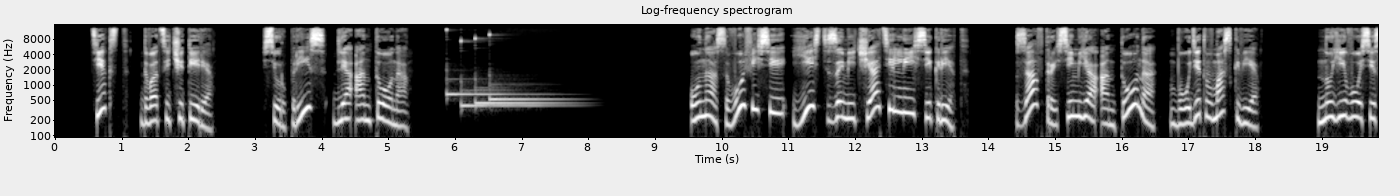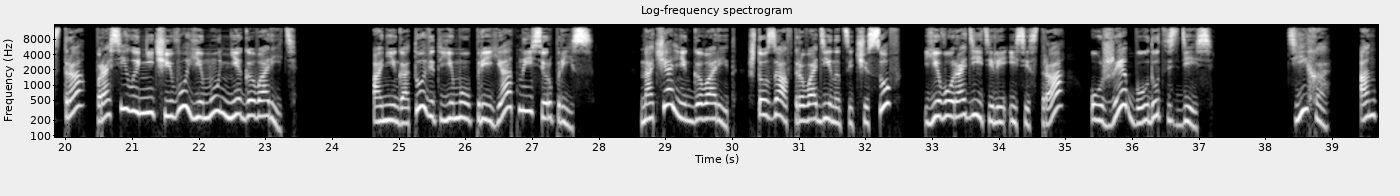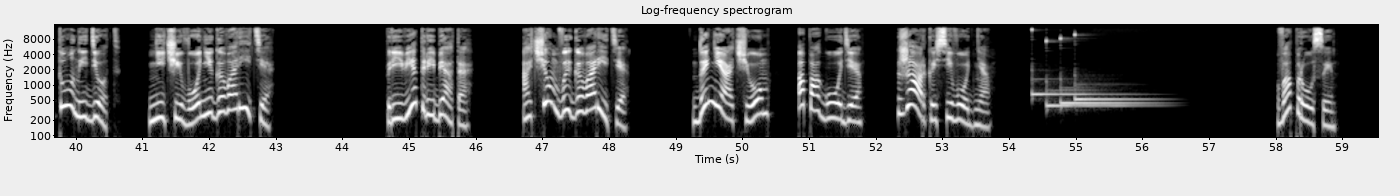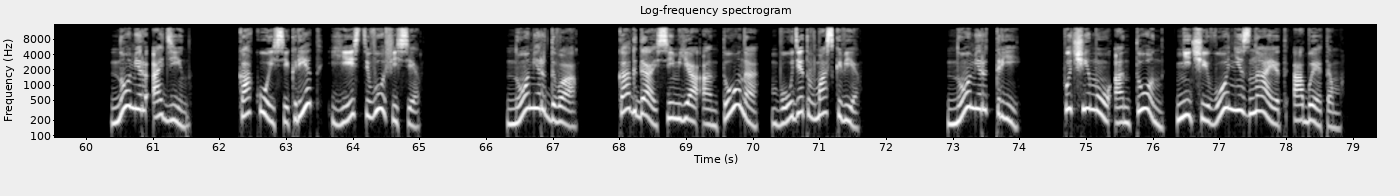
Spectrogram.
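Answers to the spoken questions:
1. Завтра семья Антона будет в Москве
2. Завтра в 11 часов
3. Сестра просила ничего ему не говорить — готовят сюрприз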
